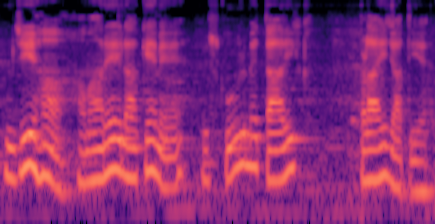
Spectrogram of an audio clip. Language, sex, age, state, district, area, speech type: Urdu, male, 18-30, Bihar, Gaya, urban, spontaneous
